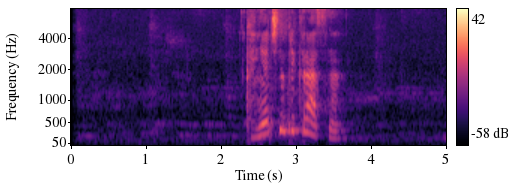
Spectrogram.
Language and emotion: Russian, positive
